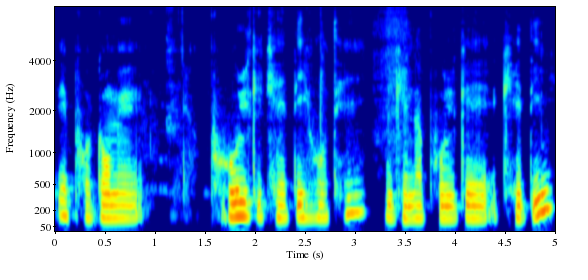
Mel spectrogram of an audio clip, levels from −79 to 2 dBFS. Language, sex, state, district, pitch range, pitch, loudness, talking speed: Chhattisgarhi, male, Chhattisgarh, Rajnandgaon, 125-140 Hz, 125 Hz, -26 LUFS, 145 wpm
